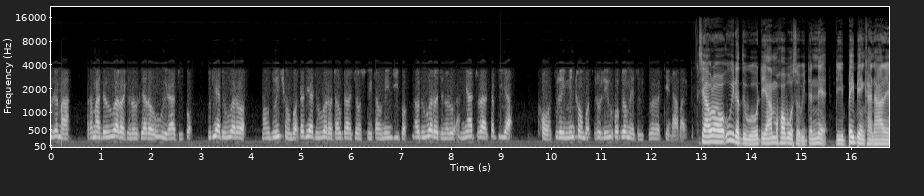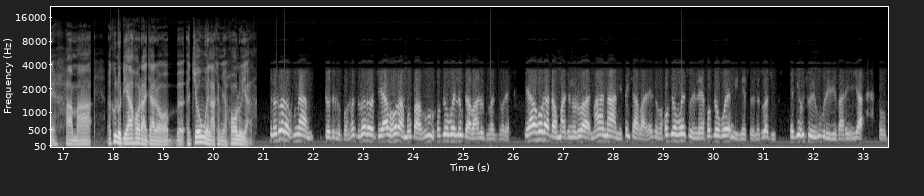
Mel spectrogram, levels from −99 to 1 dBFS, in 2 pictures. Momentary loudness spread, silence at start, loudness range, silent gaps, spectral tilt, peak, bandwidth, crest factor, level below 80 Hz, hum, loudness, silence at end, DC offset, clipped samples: 14 LU; 0 s; 7 LU; none; -8 dB/octave; -4 dBFS; 11.5 kHz; 18 dB; -54 dBFS; none; -23 LUFS; 0.05 s; under 0.1%; under 0.1%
